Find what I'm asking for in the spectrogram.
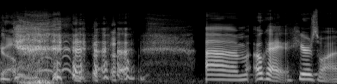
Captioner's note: laugh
